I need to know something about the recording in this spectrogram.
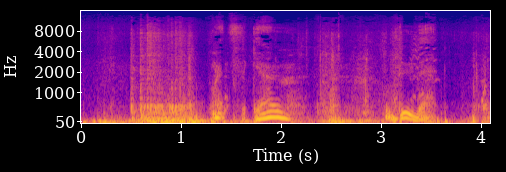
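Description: A washing machine door clicks open.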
